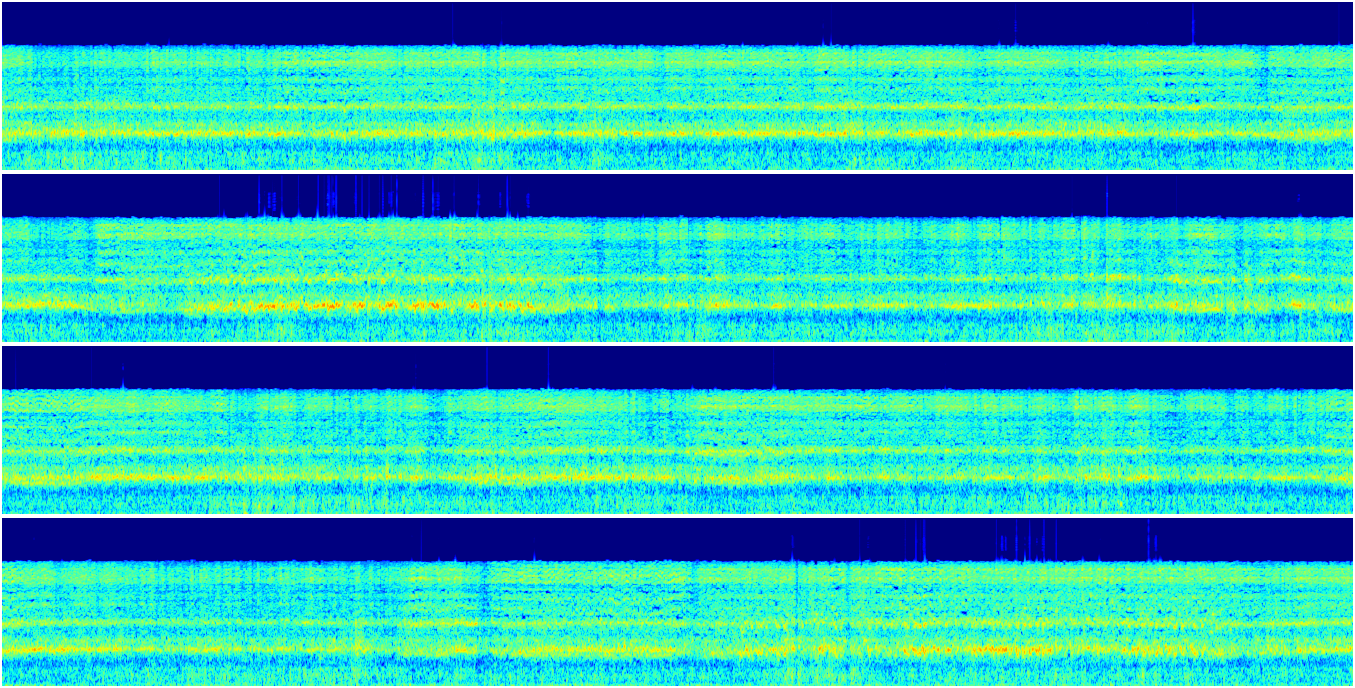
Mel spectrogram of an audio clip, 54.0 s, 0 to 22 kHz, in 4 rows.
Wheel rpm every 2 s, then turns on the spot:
230, 230, 230, 230, 230, 230, 220, 210, 200, 210, 230, 230, 230, 210, 230, 230, 230, 220, 230, 230, 230, 230, 220, 210, 190, 190, 200.
none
